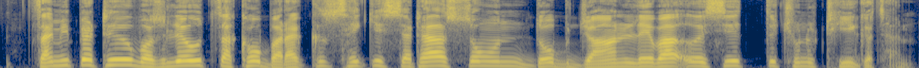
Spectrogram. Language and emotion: Kashmiri, neutral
